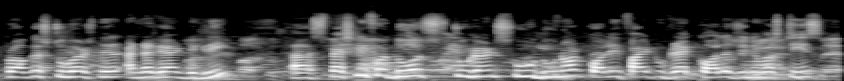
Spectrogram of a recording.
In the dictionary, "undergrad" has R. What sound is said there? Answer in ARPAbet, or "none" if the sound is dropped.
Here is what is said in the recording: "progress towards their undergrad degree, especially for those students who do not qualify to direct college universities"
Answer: none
